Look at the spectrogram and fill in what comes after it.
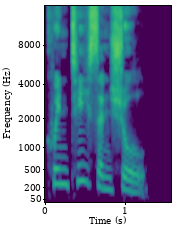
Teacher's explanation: The second syllable is tea, not tay. Think quint plus essential.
